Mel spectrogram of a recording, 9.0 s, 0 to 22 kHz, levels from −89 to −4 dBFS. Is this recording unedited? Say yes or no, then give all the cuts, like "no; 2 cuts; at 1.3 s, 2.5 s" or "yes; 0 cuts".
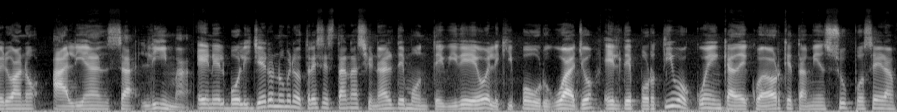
yes; 0 cuts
